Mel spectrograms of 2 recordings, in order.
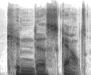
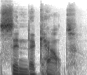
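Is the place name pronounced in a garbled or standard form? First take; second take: standard; garbled. First: The place name is pronounced in its standard form. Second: The place name is pronounced in a garbled form. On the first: The speaker calls it right. "Oh, I said it" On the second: The speaker calls it wrong. "which is what I said when I was saying it before"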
